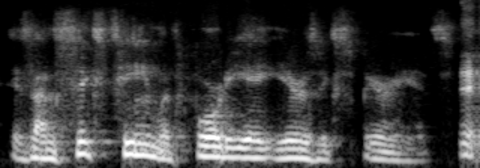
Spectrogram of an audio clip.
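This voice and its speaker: At a moderate pace, a man with an American accent speaks in a medium-pitched, somewhat breathy voice with lively intonation. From US Midwest (central Illinois, near Peoria). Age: 60s. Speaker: drummer. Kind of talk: interview. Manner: animated.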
